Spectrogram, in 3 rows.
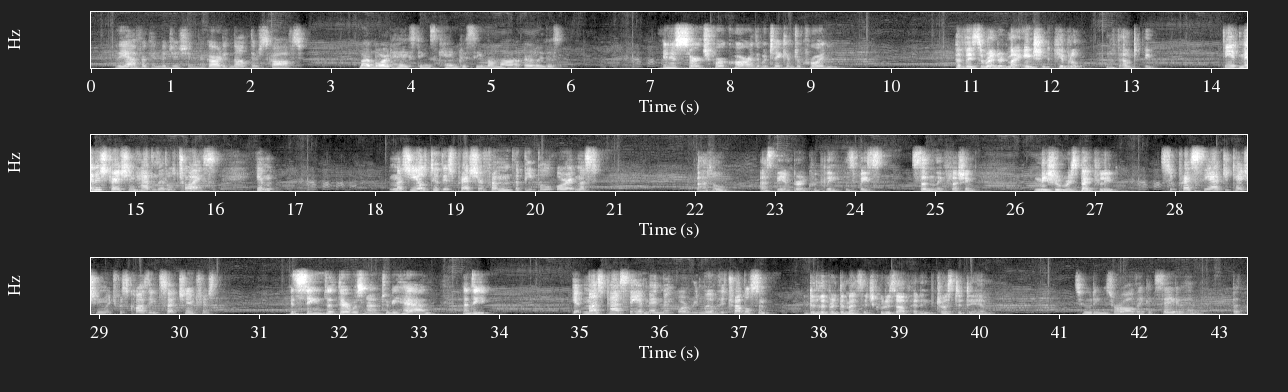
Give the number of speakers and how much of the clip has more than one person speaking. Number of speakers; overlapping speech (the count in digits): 5, no overlap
